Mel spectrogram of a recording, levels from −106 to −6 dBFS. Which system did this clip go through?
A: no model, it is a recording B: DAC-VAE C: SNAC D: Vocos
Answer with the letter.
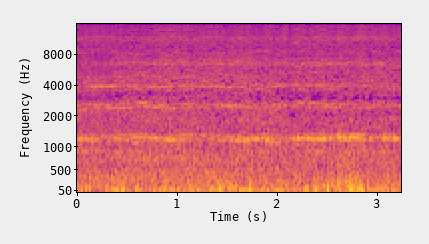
A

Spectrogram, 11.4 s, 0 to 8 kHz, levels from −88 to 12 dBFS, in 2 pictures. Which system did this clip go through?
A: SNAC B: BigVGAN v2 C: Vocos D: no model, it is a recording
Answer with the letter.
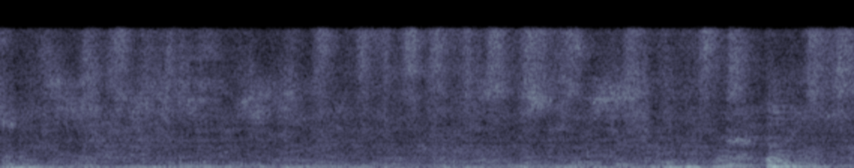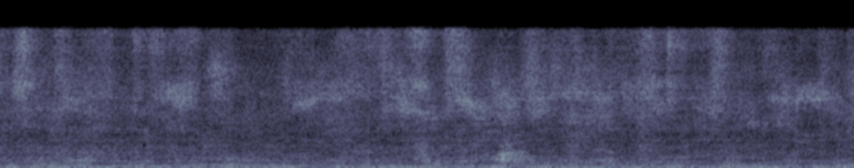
A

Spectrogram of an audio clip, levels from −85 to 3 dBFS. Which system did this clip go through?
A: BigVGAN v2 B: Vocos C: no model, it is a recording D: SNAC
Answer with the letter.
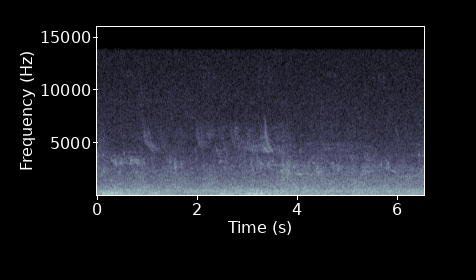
C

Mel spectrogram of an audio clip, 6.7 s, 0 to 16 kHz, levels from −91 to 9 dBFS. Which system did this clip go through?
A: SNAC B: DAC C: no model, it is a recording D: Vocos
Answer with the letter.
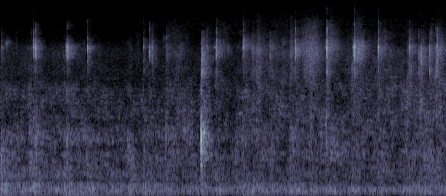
C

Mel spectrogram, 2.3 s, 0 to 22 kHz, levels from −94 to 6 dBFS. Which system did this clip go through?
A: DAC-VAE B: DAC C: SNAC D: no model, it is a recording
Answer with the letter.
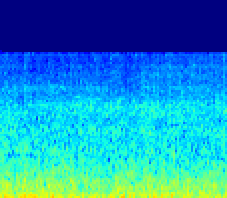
C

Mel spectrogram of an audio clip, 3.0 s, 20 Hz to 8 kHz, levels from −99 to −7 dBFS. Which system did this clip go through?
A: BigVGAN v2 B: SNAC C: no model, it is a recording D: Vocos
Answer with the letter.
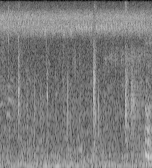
C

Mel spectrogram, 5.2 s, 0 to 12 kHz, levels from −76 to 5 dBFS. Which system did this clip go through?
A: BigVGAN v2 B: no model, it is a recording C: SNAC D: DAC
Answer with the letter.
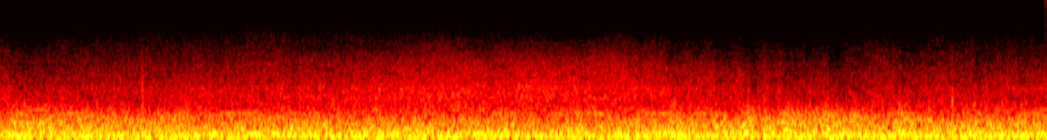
B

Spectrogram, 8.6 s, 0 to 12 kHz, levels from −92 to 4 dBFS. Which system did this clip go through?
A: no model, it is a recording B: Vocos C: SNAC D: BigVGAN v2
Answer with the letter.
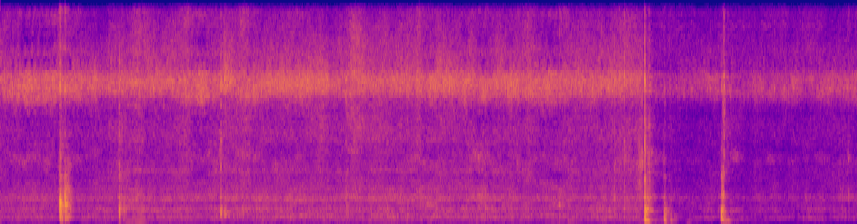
C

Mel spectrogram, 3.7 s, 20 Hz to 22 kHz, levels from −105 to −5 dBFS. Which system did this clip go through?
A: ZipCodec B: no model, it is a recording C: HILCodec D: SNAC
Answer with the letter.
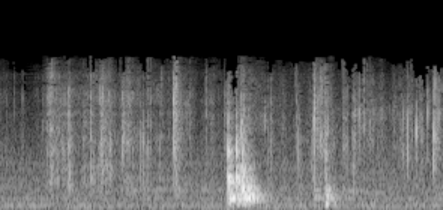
B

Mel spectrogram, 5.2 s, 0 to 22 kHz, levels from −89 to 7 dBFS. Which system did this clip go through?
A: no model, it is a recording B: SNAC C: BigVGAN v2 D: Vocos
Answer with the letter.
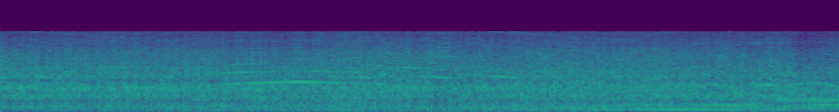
A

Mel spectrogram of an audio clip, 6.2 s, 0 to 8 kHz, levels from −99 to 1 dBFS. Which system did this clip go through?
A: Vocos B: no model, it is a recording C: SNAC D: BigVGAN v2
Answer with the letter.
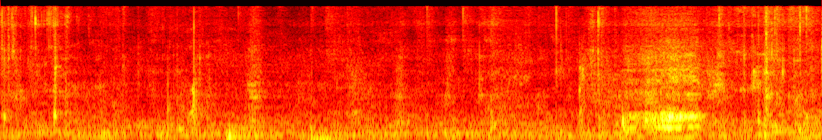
C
